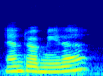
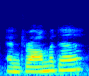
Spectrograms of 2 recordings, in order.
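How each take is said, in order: First: "Andromeda" said an-dro-MEE-da, with a long o and ee; first stumbling take of "Andromeda", stress drifting to MEE; wrong stress. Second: "Andromeda" said an-DROM-e-da, stress on DROM; the corrected take, an-DROM-e-da with short vowels. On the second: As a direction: fix it: "Andromeda" with the weight on DROM. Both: Shown as a demonstration. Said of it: "I put the emphasis on the wrong syllable".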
